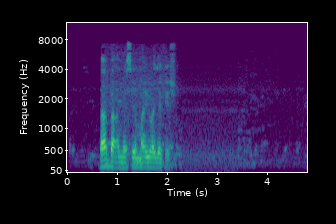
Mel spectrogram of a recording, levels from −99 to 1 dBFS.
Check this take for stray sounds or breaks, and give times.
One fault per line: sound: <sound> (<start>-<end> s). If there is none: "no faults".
no faults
